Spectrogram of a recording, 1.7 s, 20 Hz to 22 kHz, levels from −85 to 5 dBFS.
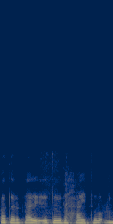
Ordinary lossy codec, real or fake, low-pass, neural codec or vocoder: AAC, 32 kbps; real; 7.2 kHz; none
